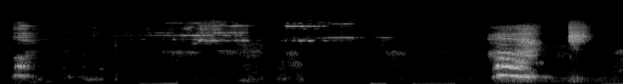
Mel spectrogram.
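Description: Hard, effortful breathing of a person mid-workout: gasps and short exhales, some with a thin wheezy whistle, then a loud grunting exhale about five seconds in followed by a short hiss of breath.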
